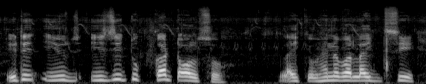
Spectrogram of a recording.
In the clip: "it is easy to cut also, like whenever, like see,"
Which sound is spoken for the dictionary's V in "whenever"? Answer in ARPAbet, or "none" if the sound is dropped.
B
